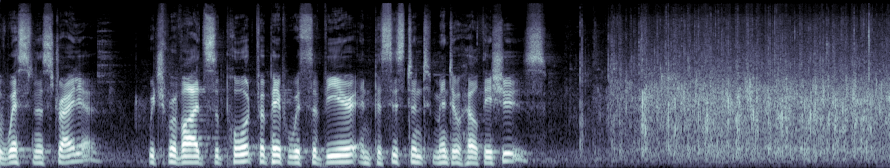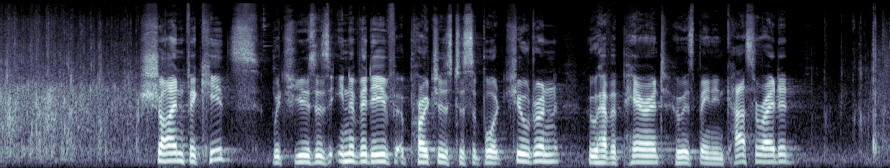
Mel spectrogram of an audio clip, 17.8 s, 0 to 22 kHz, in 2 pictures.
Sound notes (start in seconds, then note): 5.7 applause; 17.4 applause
